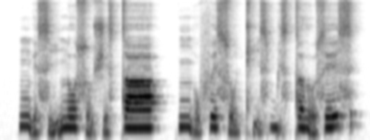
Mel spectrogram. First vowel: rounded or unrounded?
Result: unrounded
